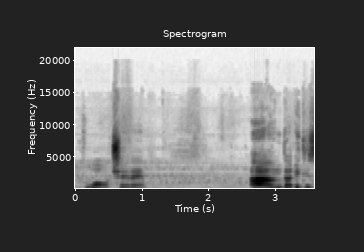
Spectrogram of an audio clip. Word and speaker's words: cuocere: To cook is the verb cuocere, with this sound, cuocere. And it is not simple to pronounce, and it is not simple to conjugate, but we try it.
